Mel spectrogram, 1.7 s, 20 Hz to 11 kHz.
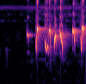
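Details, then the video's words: Cream-vented bulbul, 18 June 2021, giving a brief snatch of its doubled 'phleng boen' song: after silence, a string of about six clear, liquid whistled notes sliding up and down. "เสียงนกดอกแตงEp.59 Birds sounds เพลงเบิ้ลของเจ้าเพชร!!Merbah lekir gacor"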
